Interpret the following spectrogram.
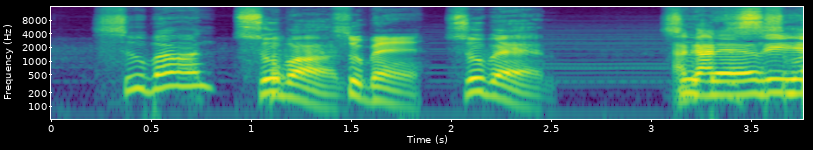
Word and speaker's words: Subban: How do you say his name? Suburb? Subban.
